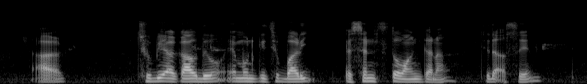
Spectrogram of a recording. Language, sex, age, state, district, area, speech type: Santali, male, 18-30, West Bengal, Jhargram, rural, spontaneous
